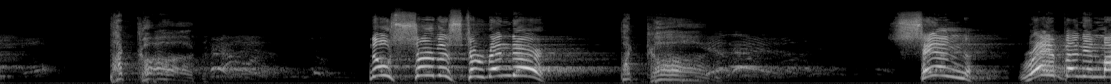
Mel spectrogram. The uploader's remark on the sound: A sermon preached Monday Evening during our Spring Jubilee, on March 27, 2023.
